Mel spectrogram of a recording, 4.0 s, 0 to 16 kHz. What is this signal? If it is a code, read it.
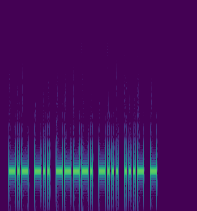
Morse code, heard as a keyed tone, about 28 wpm, 700 Hz. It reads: KD9BVT
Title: USA Call Signs - 6 Characters - Repeated 2x - 28wpm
